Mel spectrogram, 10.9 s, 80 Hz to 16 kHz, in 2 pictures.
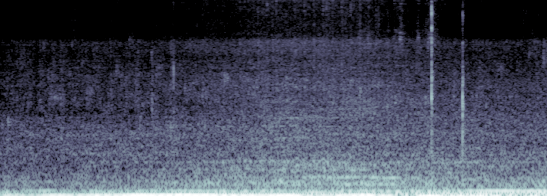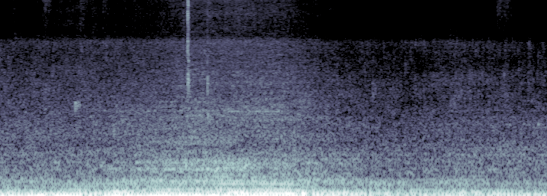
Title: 1994 Toyota Pickup No-Start, Timing Chain Jumped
